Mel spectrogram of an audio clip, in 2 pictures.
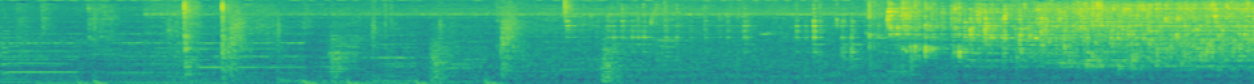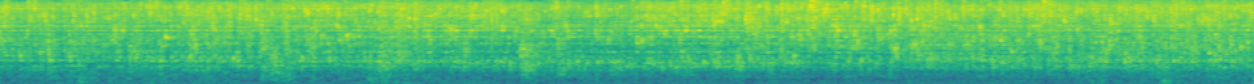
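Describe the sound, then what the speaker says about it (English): A sunny side up egg goes into a very hot pan, and a loud, steady sizzle takes over after a few clinks and clatters of cookware at the start. "Now what I'm going to do as an extra top is I'm going to fry a sunny side up egg or an over easy egg"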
